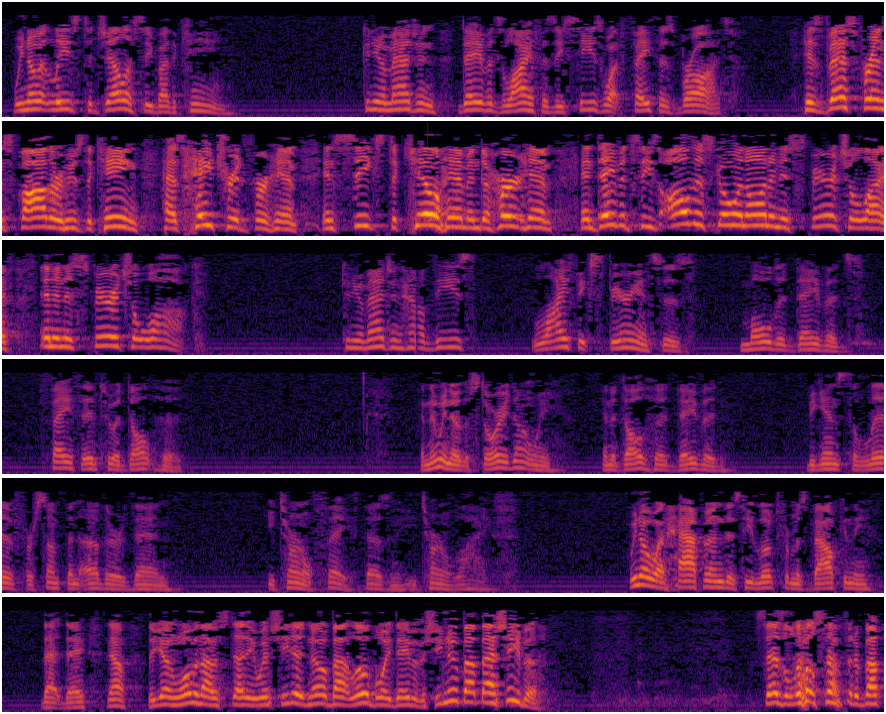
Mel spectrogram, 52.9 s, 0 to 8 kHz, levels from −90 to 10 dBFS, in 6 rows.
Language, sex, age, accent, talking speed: English, male, 40-59, American, 145 wpm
